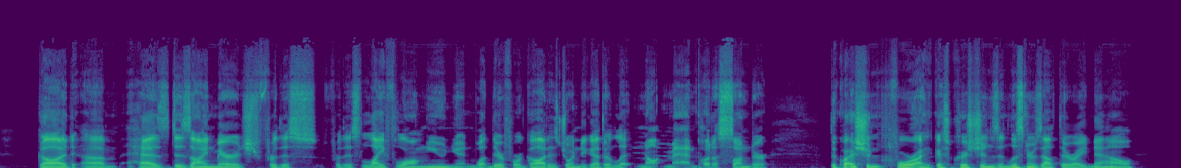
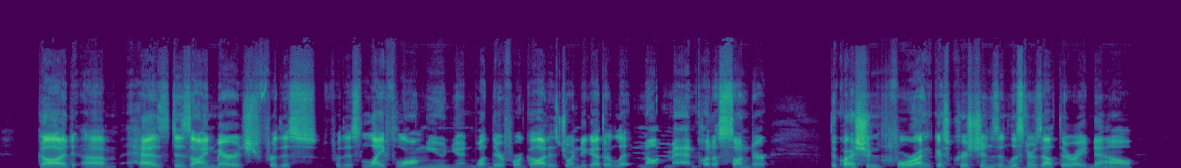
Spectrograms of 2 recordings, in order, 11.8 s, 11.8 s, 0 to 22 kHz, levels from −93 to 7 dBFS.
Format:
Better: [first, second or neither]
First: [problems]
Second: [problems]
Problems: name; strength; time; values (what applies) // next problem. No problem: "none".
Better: first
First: none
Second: thin; very; fading below 950 Hz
